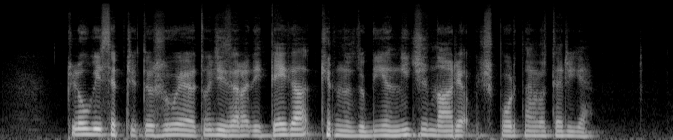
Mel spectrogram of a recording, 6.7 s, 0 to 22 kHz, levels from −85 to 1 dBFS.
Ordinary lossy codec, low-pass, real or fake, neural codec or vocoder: none; 19.8 kHz; fake; codec, 44.1 kHz, 2.6 kbps, DAC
